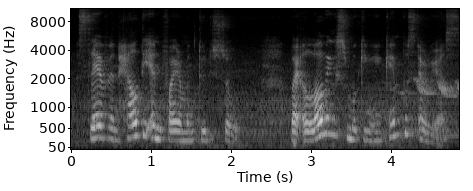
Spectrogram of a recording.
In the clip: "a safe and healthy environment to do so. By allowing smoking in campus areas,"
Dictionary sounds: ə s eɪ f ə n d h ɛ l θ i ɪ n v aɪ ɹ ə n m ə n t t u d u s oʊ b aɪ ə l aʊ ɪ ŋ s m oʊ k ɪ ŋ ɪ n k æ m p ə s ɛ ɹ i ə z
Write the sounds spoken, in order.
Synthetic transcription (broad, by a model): s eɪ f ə n h ɛ l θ i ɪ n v aɪ ə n m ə n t t u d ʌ s oʊ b aɪ ə l aʊ ɪ ŋ s m oʊ k ɪ ŋ ɪ n k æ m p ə s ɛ ɹ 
